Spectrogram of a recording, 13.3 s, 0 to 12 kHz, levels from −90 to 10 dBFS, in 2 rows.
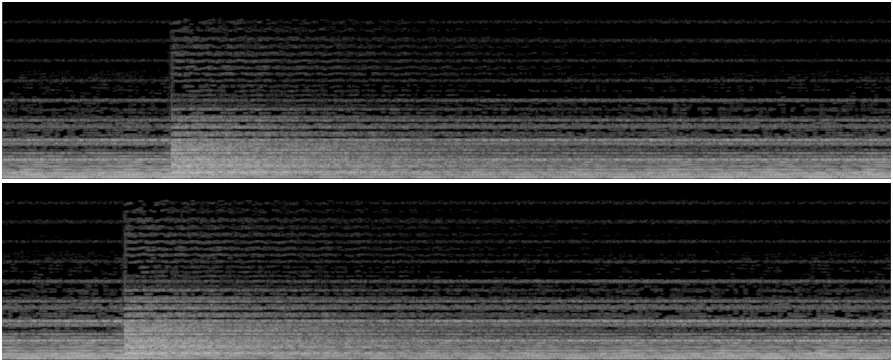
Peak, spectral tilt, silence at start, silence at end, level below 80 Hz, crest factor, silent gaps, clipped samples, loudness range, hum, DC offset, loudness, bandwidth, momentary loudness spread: -6 dBFS; -7 dB/octave; 0 s; 0 s; -60 dBFS; 18 dB; none; under 0.1%; 4 LU; none; under 0.1%; -24 LUFS; 10 kHz; 8 LU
